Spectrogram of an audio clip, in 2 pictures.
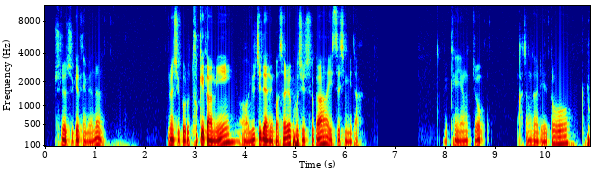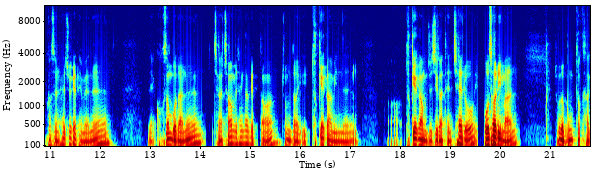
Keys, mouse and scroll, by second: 1.6-2.9 middle drag, 3.7 middle click, 3.7-4.3 scroll down 1, 4.6-7.4 middle drag, 8.1 ctrl+r, 10.5 ctrl+r, 12.3 middle click, 13.6 Tab, 14.5-15.2 middle drag, 15.7 shift+middle drag, 16.9-18.2 middle drag, 18.4-19.5 middle drag.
